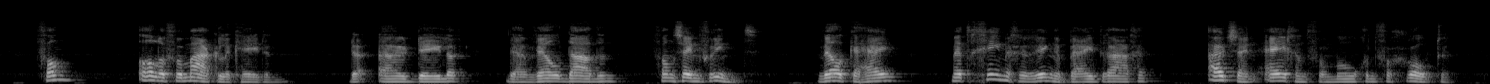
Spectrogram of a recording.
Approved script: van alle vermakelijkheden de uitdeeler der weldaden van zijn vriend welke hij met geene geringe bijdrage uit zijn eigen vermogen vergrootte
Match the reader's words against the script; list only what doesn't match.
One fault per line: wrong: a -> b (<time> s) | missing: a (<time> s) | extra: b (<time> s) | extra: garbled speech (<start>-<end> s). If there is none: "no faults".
no faults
